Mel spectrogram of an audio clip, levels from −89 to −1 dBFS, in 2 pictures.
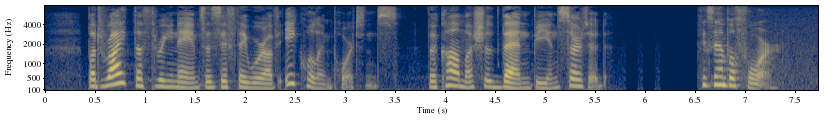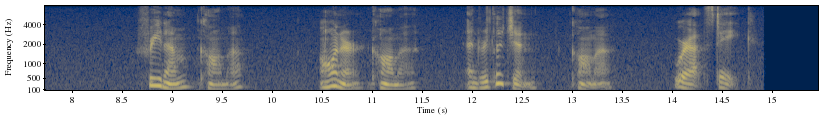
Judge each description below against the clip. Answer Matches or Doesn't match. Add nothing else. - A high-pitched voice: Matches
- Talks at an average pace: Doesn't match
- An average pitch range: Doesn't match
